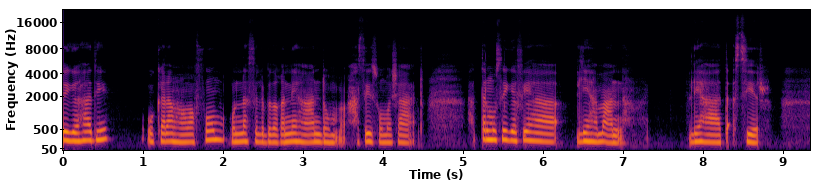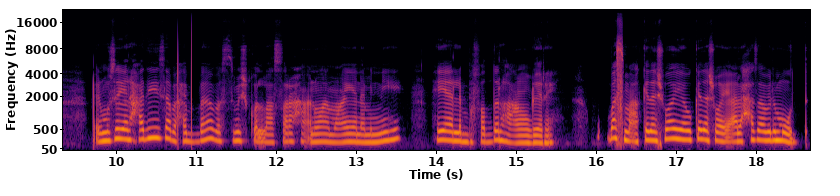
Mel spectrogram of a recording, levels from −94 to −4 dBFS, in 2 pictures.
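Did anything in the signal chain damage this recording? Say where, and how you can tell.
Yes, loud pops, likely from an electrical transient in the analogue wiring. A single pop at 9.71 to 9.73 s precedes "الموسيقى الحديثه", and a double pop at 10.77 to 10.96 s sits before "بس مش كلها الصراحه". Both jump far above the speech, which continues underneath instead of dropping out.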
